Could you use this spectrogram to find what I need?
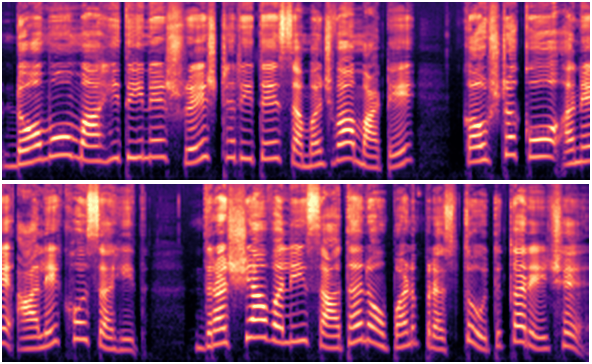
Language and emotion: Gujarati, neutral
